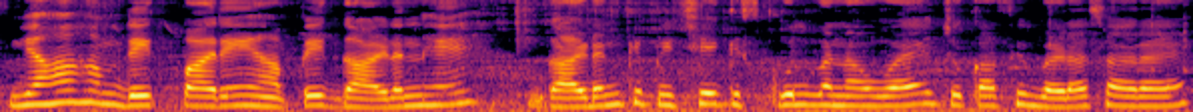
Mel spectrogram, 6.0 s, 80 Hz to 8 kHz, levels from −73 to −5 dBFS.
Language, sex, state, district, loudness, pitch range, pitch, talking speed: Hindi, female, Rajasthan, Jaipur, -17 LUFS, 200-230 Hz, 215 Hz, 240 wpm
